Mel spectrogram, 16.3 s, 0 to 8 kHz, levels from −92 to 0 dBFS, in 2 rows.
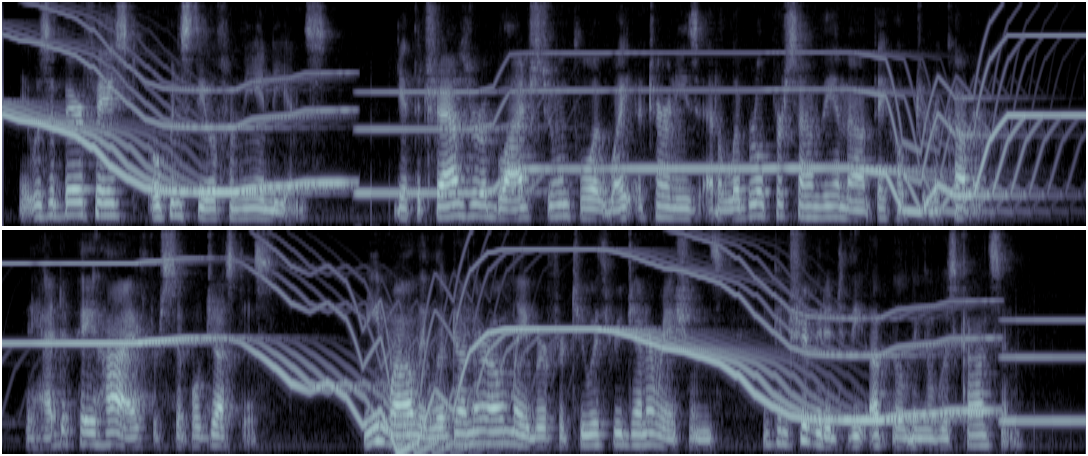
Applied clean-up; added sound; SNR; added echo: none; Musical instrument; 1 dB; none.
